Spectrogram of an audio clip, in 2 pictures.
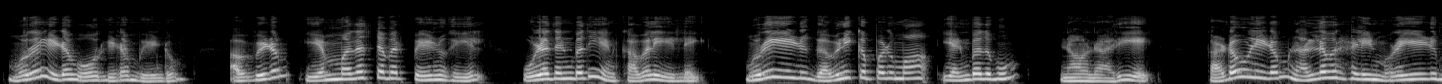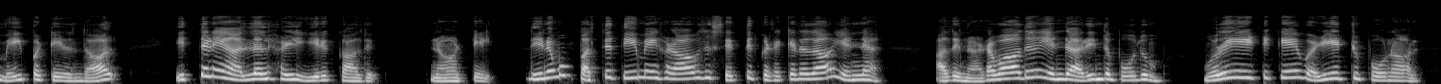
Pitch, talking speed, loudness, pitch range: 230 Hz, 75 wpm, -15 LUFS, 185-275 Hz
